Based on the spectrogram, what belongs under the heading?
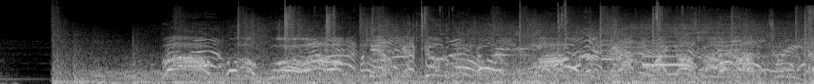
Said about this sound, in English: The fast, frantic sound of the gunfire told him the men were fighting for their lives.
